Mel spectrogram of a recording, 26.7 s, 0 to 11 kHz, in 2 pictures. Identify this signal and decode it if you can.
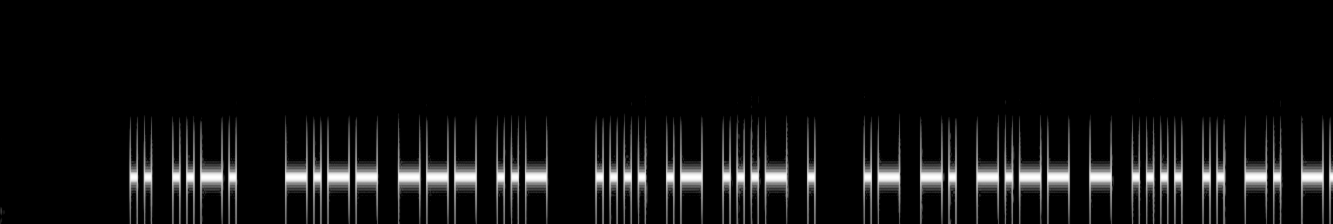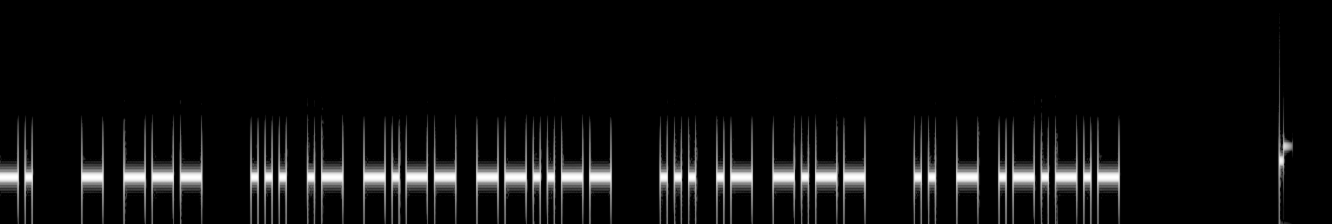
Morse code, heard as a keyed tone, about 17 wpm, 700 Hz. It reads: IF YOU HAVE ANYTHING TO SAY, SAY IT.
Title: Sentences from Top 1000 Words 17wpm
